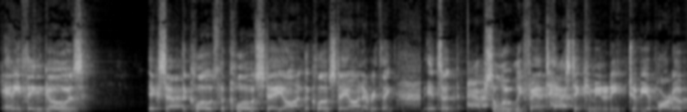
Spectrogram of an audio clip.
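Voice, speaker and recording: An earnest, nerdy male caller to a radio comedy show. His voice is very bright and tense, with clear echo, and he is hesitant but emphatic. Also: medium pitch, animated, moderate pace. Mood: earnest, proud. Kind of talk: comedic audio drama of a call-in show. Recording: echoing, sharp-sounding caller audio.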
